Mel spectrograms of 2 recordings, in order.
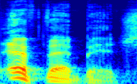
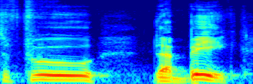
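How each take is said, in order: First: It sounds like an English swear phrase. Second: It sounds like a Vietnamese name. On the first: The speaker calls it wrong. "you're pronouncing it wrong" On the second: The speaker calls it right. "It's Fu Dabeek"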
